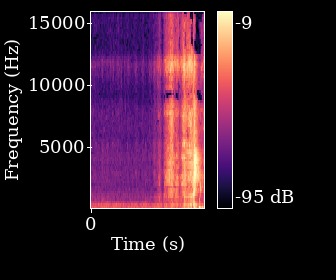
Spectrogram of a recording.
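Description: Near silence, then, about a second and a half in, a soft rubbing rustle from the handheld camera being handled and moved. It grows louder toward the end.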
